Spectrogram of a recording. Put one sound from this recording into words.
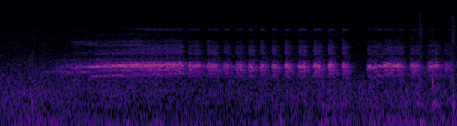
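Hens cluck.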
